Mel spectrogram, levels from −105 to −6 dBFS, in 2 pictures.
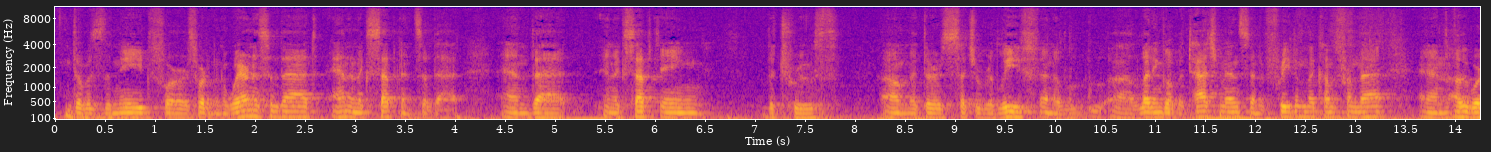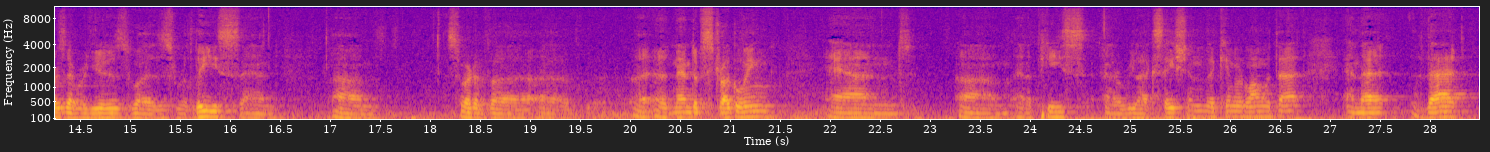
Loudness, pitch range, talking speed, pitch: -30 LUFS, 95-115 Hz, 160 wpm, 105 Hz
